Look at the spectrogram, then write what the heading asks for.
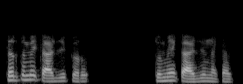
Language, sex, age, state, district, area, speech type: Marathi, male, 18-30, Maharashtra, Wardha, urban, conversation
